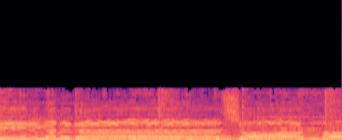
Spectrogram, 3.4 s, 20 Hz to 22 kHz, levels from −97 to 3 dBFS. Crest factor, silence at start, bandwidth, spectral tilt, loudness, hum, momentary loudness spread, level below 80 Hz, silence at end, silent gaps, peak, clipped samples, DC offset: 12 dB; 0 s; 8.6 kHz; -4.5 dB/octave; -13 LUFS; none; 2 LU; -26 dBFS; 0 s; none; -2 dBFS; under 0.1%; under 0.1%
